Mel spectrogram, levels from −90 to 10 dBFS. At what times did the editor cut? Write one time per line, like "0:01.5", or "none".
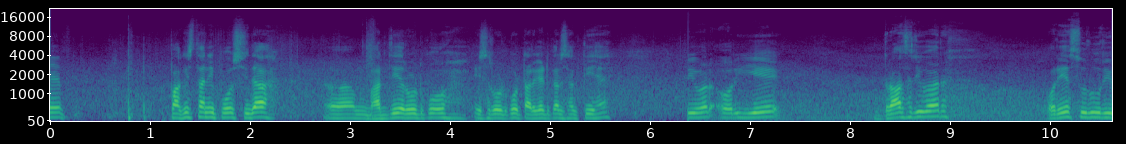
0:06.4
